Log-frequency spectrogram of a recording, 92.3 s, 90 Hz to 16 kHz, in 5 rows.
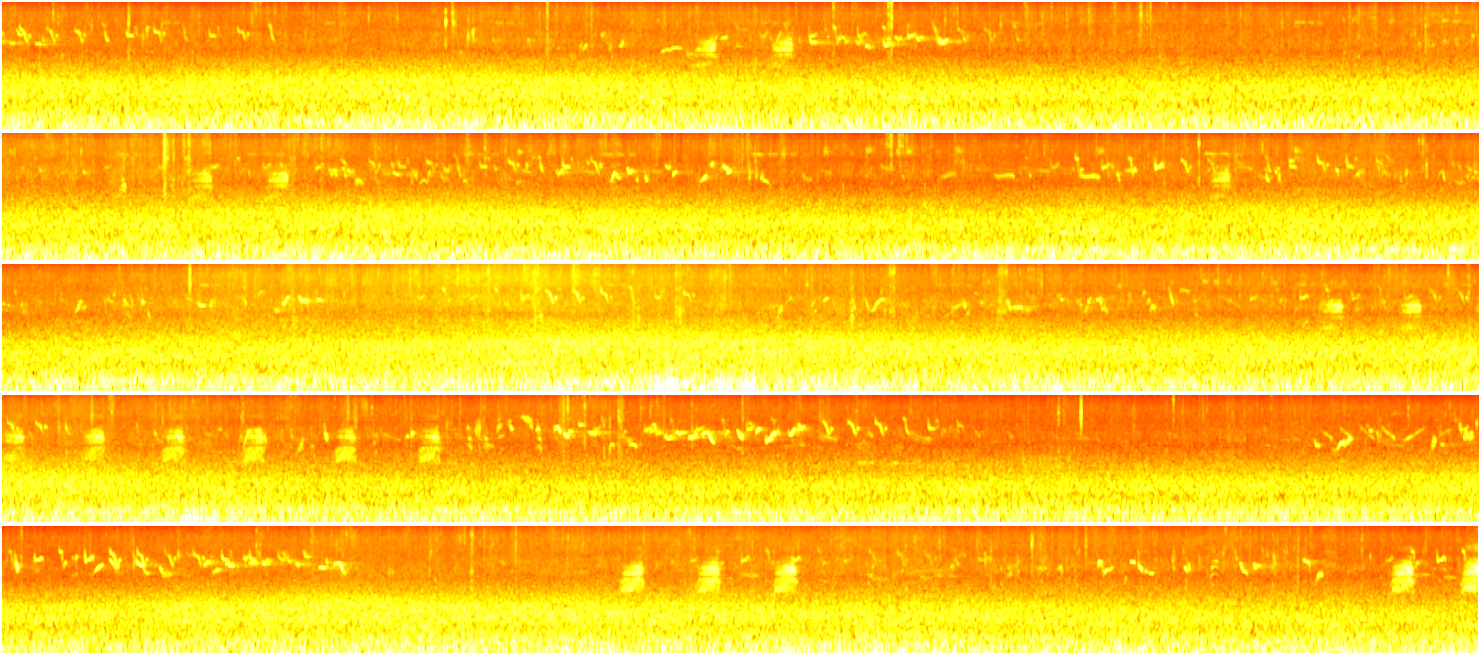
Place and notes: Lietzengraben, Berlin Buch, Deutschland - quiet field ambience in spring
having a rest at Lietzengraben, a half natural half man made ditch, little river, creek or brook, which is of high importance to the ecological condition in this area. Quiet field ambience with gentle wind in trees and dry weed.
(Tascam DR-100MKIII, DPA4060)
